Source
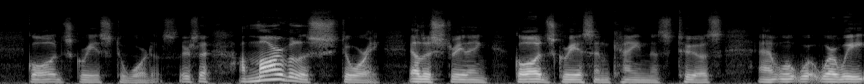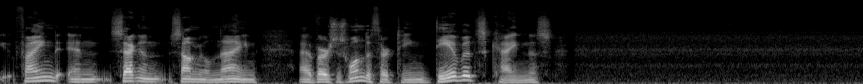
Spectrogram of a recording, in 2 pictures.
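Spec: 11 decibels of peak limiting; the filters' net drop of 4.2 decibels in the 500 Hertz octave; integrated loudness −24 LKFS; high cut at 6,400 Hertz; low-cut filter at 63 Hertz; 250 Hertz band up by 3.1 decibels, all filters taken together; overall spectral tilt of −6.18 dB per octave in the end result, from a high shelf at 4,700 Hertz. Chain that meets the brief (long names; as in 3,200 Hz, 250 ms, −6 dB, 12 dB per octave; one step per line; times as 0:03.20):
high-pass filter 63 Hz
low-pass filter 6,400 Hz
parametric band 250 Hz +5.5 dB
parametric band 500 Hz −7 dB
high-shelf EQ 4,700 Hz −6 dB
level +2 dB
brickwall limiter −12.5 dBFS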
